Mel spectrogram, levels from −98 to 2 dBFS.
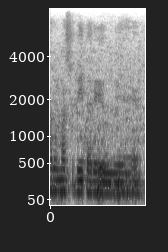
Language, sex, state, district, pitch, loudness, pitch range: Hindi, male, Uttar Pradesh, Shamli, 125 Hz, -15 LUFS, 120-135 Hz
